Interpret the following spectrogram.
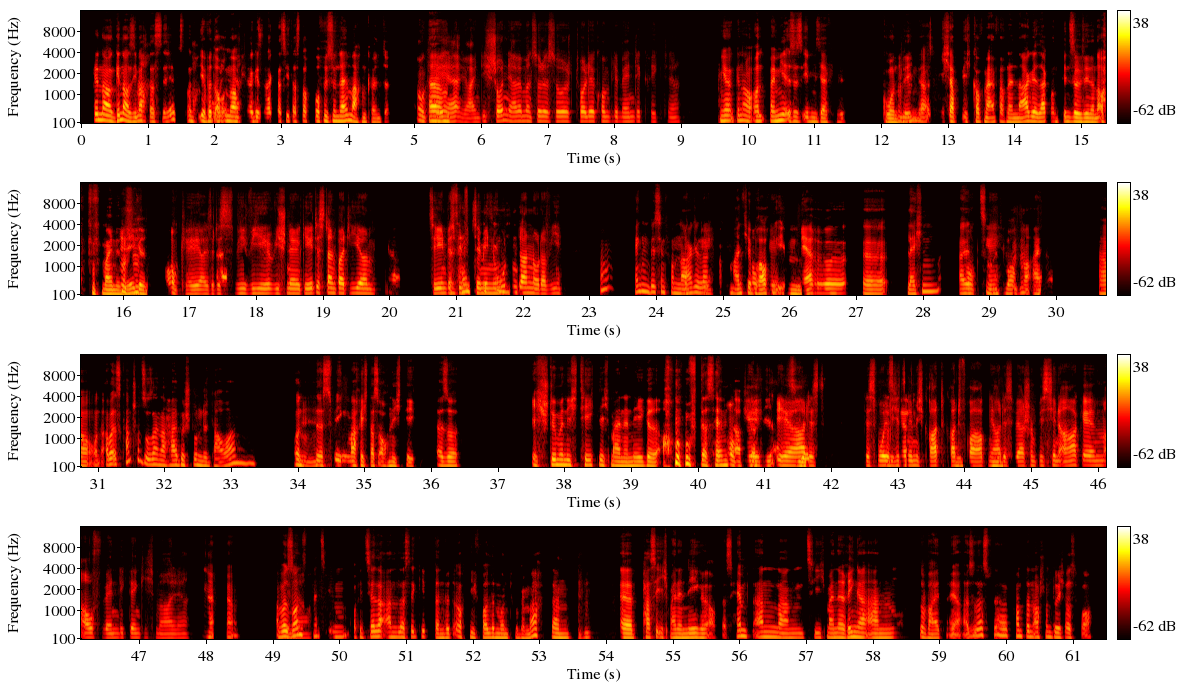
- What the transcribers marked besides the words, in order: laughing while speaking: "auf"; laughing while speaking: "auf"; unintelligible speech
- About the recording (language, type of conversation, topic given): German, podcast, Bist du eher minimalistisch oder eher expressiv angezogen?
